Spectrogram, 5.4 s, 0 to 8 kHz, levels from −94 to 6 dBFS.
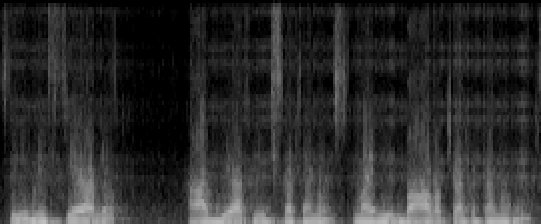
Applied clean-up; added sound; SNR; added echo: neural separator model SepFormer DNS4.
